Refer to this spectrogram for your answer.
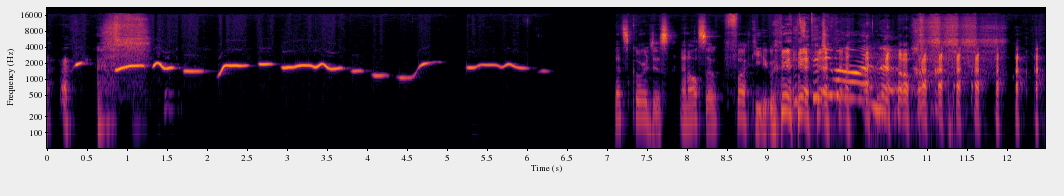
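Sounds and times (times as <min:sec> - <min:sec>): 
laughter: 0:00.0 - 0:00.9, 0:09.0 - 0:12.4
speech: 0:00.2 - 0:01.0, 0:07.1 - 0:12.4
person whistling a short melody: 0:00.3 - 0:06.4.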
